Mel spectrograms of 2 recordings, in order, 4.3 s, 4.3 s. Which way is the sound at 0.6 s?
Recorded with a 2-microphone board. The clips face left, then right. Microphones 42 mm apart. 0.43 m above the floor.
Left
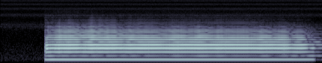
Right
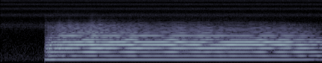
80° left.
